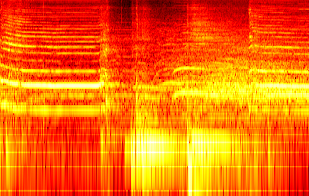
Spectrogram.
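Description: Long, drawn-out shouted calls, each held on one pitch for a couple of seconds, in the manner of the guards' stretched-out parade commands at the Wagah border ceremony. Overlapping yells from the crowd and a drum beat join in about halfway through.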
